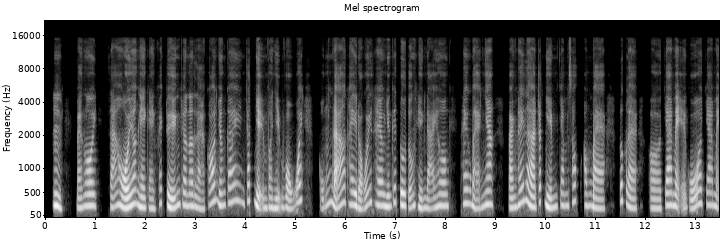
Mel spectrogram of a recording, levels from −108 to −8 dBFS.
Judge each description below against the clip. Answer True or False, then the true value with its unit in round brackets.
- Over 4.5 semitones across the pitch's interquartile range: True (4.9 semitones)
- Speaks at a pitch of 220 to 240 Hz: True (235 Hz)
